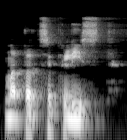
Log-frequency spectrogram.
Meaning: motorcyclist
- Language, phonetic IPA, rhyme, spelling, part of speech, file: Russian, [mətət͡sɨˈklʲist], -ist, мотоциклист, noun, Ru-мотоциклист.ogg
